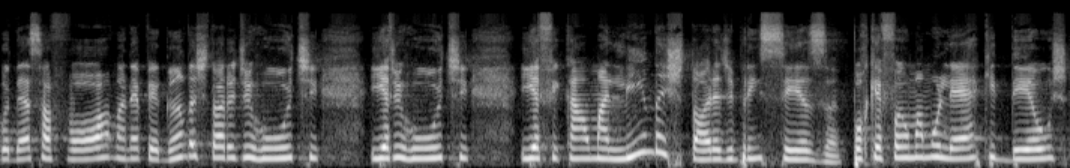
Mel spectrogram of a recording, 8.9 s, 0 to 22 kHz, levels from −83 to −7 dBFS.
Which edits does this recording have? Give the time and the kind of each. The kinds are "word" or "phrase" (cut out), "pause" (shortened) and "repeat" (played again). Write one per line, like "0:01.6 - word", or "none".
0:03.2 - repeat
0:07.0 - pause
